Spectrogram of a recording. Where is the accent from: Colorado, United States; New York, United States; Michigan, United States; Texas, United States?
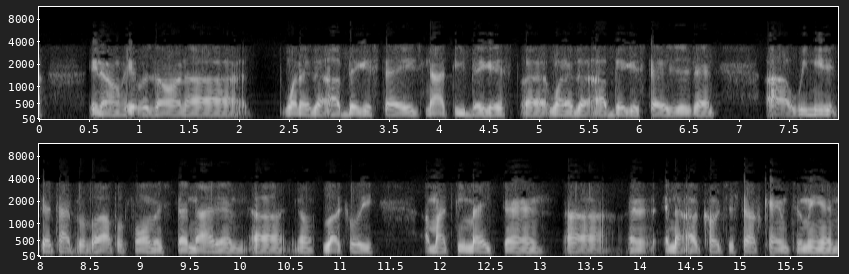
Texas, United States; Dallas; I like playing against Dallas because I'm from Dallas.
